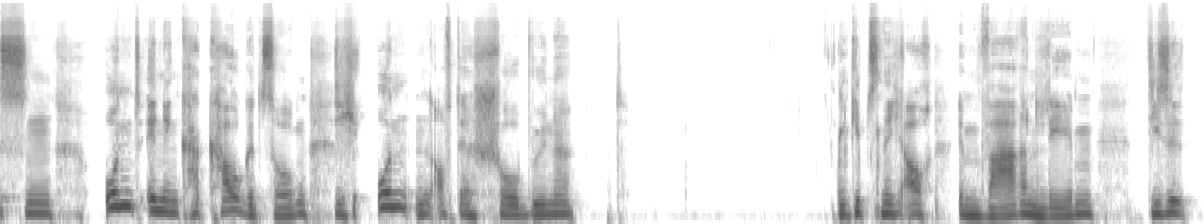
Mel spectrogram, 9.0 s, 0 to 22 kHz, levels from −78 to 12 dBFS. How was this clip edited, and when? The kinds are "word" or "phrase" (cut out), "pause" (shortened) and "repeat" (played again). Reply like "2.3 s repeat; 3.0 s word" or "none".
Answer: 2.5 s word; 4.6 s word; 7.1 s pause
